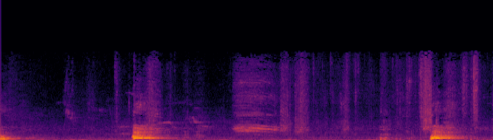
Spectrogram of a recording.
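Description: A Saint Bernard gives two loud, deep single barks, several seconds apart.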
